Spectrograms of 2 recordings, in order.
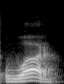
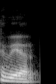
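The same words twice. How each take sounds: First: "were" with a central vowel, wur; "were" rhyming with fur; correct were. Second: "where" with an open e as in air; "where" with an e vowel, like the question word; wrong were. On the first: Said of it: "the correct one is were". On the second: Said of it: "the correct pronunciation is not where". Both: Shown as a demonstration.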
